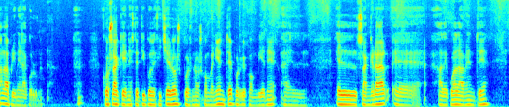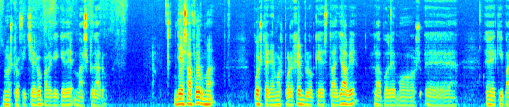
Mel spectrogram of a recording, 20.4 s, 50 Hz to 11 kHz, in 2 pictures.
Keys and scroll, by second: 14.7 BackSpace.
